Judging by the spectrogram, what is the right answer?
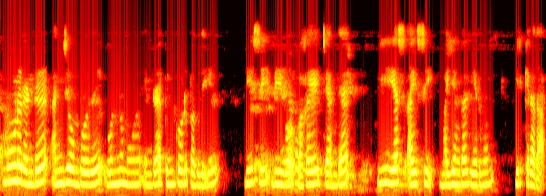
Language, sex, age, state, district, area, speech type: Tamil, female, 45-60, Tamil Nadu, Nagapattinam, rural, read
